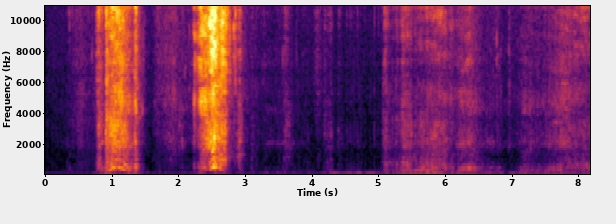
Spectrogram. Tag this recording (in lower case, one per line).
zipper (clothing)
home sounds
